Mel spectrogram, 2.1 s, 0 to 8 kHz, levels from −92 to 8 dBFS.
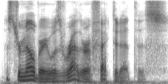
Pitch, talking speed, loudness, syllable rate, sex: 95 Hz, 200 wpm, -18 LUFS, 6.1 syllables/s, male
